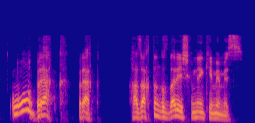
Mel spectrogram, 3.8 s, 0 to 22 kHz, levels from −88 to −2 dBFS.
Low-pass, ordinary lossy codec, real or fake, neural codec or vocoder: none; none; fake; codec, 16 kHz, 4.8 kbps, FACodec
